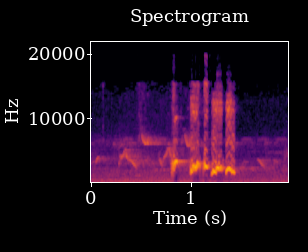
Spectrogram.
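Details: Red-whiskered bulbul song played to excite and teach caged bulbuls in Thailand, southern master-song style: one short burst of four or five loud, rich warbled notes after a faint thin whistle.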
